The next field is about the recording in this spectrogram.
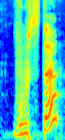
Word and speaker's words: Worcester: Ähm, Wuster. Mhm. Wie von einer Wustersoße. Glaube ich, wird es ausgesprochen. W-O-R-C-E-S-T-E-R.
